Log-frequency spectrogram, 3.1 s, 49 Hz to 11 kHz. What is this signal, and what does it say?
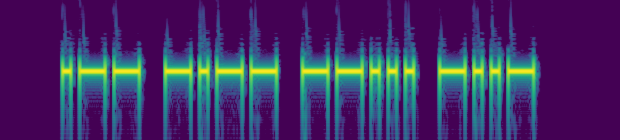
Morse code, heard as a keyed tone, about 28 wpm, 700 Hz. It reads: WY7X
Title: USA Call Signs - 4 Characters - 28wpm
